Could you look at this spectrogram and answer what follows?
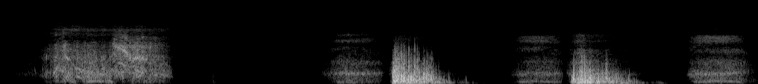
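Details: Repeated forceful nose blowing, snorting and sniffing with sighing breaths and some sneezing: congested nose during a bad head cold.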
